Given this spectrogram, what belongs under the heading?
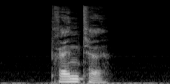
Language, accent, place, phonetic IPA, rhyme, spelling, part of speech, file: German, Germany, Berlin, [ˈtʁɛntə], -ɛntə, trennte, verb, De-trennte.ogg
- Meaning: inflection of trennen: 1. first/third-person singular preterite 2. first/third-person singular subjunctive II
